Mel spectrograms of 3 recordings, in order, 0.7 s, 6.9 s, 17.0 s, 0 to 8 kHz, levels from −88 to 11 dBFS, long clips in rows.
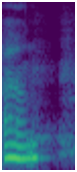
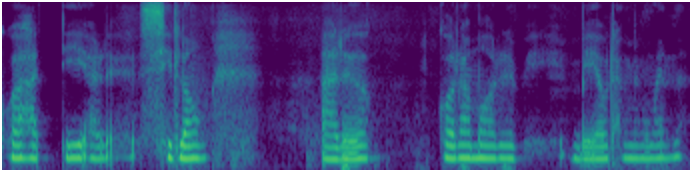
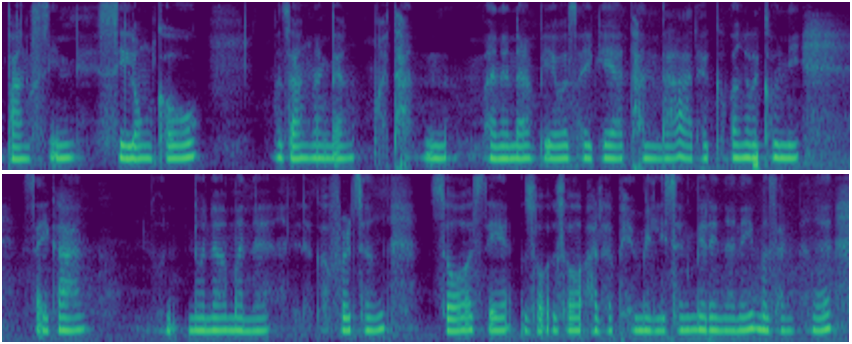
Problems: constant background noise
